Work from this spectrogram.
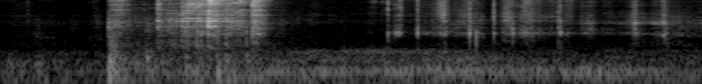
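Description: Korean hot sauce, ketchup and honey mixed in a bowl: a sharp clatter of a spoon against the dish, then light, quiet ticking and scraping as the stirring goes on.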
